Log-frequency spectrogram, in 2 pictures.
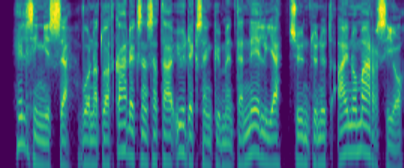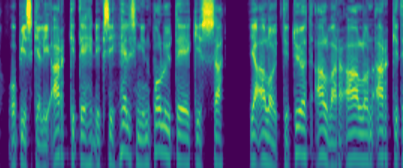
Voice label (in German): finnisch stimmgerecht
